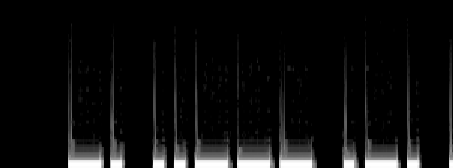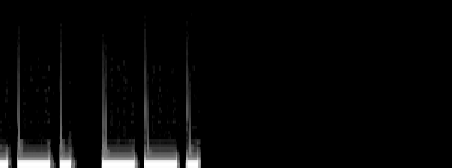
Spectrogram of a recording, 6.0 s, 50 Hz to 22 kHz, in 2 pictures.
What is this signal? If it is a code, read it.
Morse code, heard as a keyed tone, about 17 wpm, 700 Hz. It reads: N2RRG
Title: USA Call Signs - 5 Characters - Repeated 3x - 17wpm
